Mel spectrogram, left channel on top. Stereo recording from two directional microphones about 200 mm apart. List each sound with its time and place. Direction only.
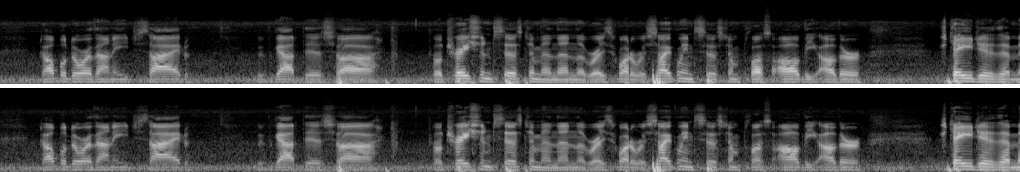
0.4 s speech: 20° left (ahead or behind)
